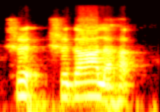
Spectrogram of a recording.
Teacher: There's no stress on shri because it is a Gunitaksharam.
